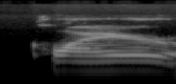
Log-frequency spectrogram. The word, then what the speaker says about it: coir: of is coir, spelled COIR. It is a roping fiber made from the husks of coconut. About 1 million tons of coir or coir, it's pronounced differently in different places, are produced each year, primarily in India.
